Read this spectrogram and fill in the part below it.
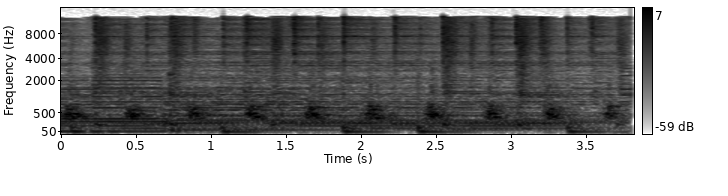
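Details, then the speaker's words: Rapid, regular whooshing fetal heartbeat at about 150 a minute, recorded with a smartphone-connected pregnancy monitor and app that let it be shared by email, with music underneath. "nouveauté le fait de pouvoir enregistrer ce rythme cardiaque et de le partager au travers d' email"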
